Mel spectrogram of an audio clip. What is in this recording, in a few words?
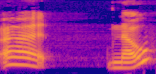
"uh no" drag, Voice; expletives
